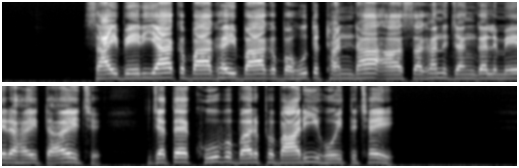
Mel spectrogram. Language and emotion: Maithili, neutral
